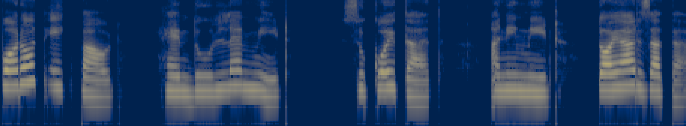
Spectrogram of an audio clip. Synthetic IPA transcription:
pɔɾɔt̪ek̚pawʈ | hɛ̃nd̪ullẽmiːʈ | sukɔjt̪at̪ | animiːʈ | t̪ɔjaɾd͡zat̪a

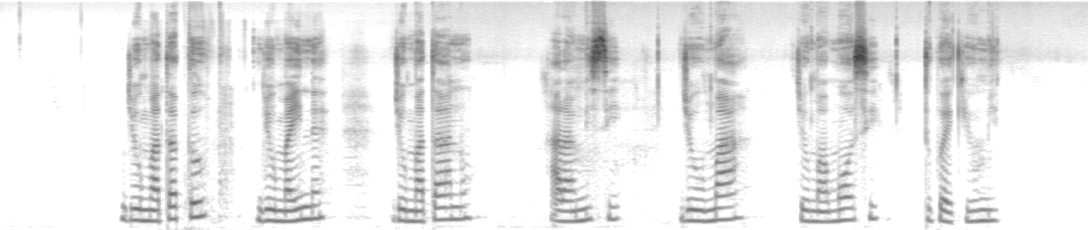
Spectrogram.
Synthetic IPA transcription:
d͡ʒumatato | ɲd͡ʒumainɛ | d͡ʒumatano | a̰ɾamisi | ɲd͡ʒuma | d͡ʒumamɔsi | tukwɛkʰiumi

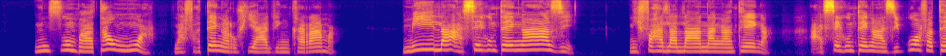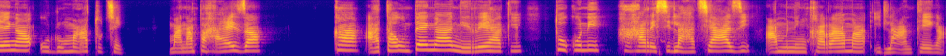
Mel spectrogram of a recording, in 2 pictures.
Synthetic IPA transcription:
nifumbaːt̪awmuə | lafat̪eŋəɾuhialiŋikʰaɾamə̰ | milaːseɦunt̪eŋazi | ŋifaɦalalanaŋant̪eŋə | a̰seɦunt̪eŋazikuafat̪eŋəulumat̪ut͡se | manampaɦajza | kaat̪awunt̪eŋəŋiɾeɦaki | t̪ukuni | haɦaɾesilaɦat͡siazi | a̰miniŋkʰaɾamailant̪eŋə̰

